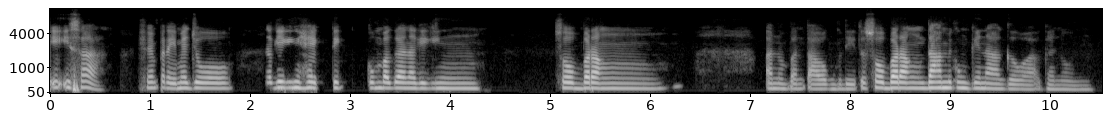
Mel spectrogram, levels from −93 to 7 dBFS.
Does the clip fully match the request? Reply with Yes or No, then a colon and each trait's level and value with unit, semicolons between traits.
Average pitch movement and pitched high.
No: narrow, 2.0 semitones; high, 210 Hz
